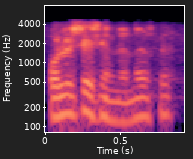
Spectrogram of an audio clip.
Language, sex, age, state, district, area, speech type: Kannada, male, 30-45, Karnataka, Belgaum, rural, conversation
